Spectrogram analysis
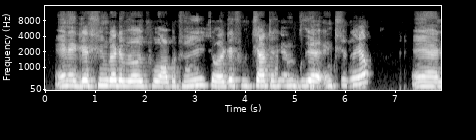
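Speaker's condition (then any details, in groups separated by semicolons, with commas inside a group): Cerebral palsy; affects speech and fine motor skills; speech harder to understand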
